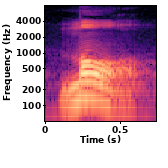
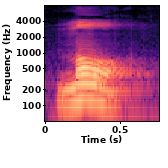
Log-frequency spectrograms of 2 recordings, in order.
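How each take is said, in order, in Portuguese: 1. A vogal é longa e arrastada. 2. A vogal é longa e arrastada.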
